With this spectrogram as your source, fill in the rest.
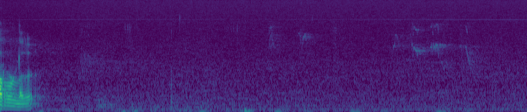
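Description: A middle-aged man speaks calmly and close, through a microphone.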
